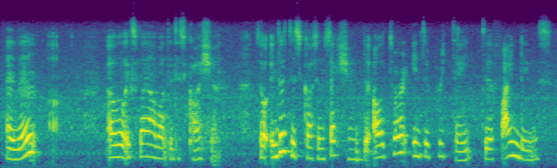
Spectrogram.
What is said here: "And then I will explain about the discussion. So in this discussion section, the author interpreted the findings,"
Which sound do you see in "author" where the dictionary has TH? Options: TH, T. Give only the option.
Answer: T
